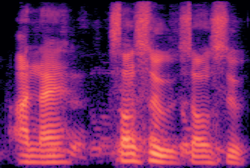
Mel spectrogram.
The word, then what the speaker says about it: Songsu: So coming up will be join us at Fast for All conference from Songsu. Did I pronounce it right? Yes. Songsu.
